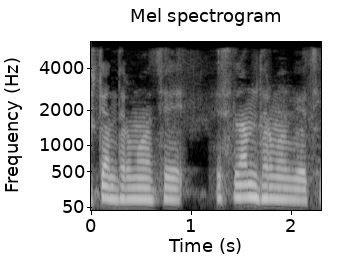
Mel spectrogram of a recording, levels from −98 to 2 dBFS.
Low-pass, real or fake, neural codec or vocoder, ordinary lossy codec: 5.4 kHz; real; none; AAC, 24 kbps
